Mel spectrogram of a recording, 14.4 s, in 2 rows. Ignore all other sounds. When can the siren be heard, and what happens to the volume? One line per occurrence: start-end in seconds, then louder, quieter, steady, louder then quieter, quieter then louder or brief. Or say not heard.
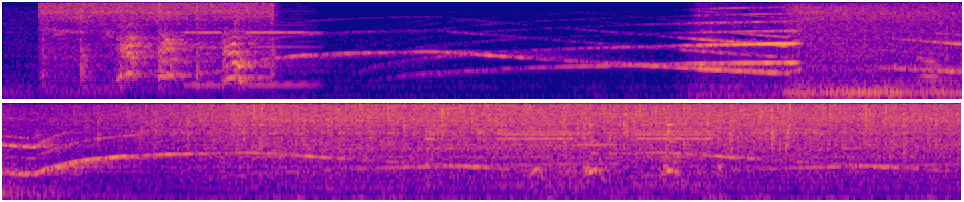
0.0-14.3 louder then quieter.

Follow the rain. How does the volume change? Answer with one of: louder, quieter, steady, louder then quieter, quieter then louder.
louder.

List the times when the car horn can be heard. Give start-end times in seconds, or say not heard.
1.4-2.4, 10.3-12.6.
